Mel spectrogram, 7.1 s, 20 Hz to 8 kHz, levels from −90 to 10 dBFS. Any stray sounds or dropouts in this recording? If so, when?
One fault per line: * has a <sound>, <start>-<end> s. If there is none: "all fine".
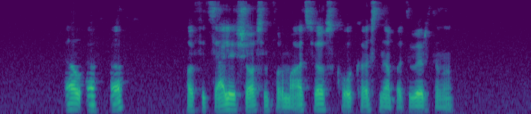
all fine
